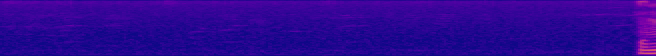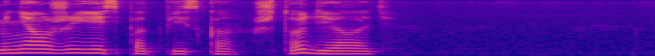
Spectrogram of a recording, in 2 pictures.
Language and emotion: Russian, neutral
